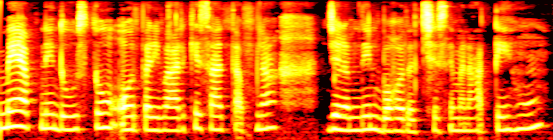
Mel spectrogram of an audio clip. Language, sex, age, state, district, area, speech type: Hindi, female, 30-45, Madhya Pradesh, Bhopal, urban, spontaneous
